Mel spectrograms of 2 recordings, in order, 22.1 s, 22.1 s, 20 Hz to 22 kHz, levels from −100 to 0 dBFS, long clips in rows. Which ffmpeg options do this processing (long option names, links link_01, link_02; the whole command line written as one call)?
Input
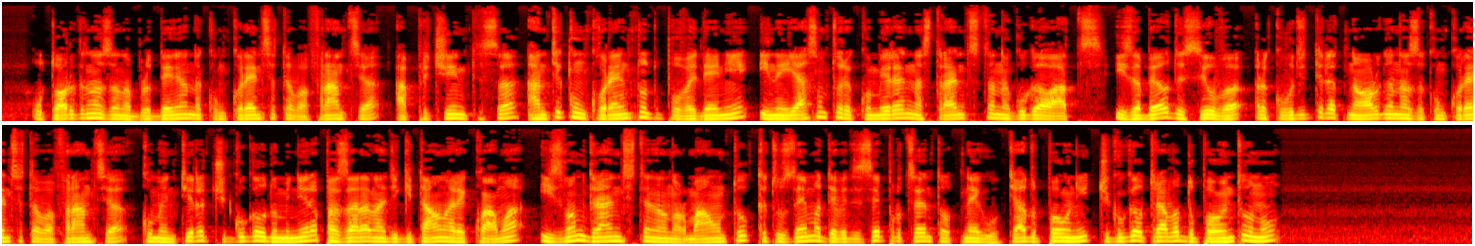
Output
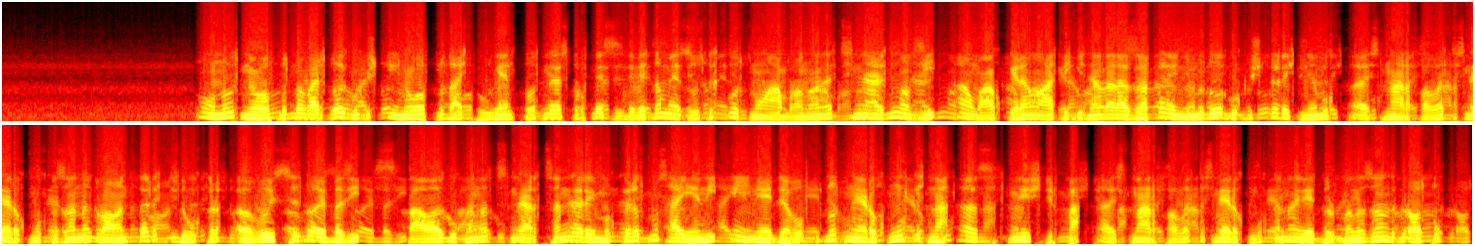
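ffmpeg -i in.wav -filter_complex "[0:a]areverse,lowpass=2900,equalizer=frequency=1900:width_type=o:width=0.28:gain=2.5,asplit=2[link_01][link_02];[link_02]acrusher=bits=2:mode=log:mix=0:aa=0.000001,volume=-6.5dB[link_03];[link_01][link_03]amix=inputs=2:normalize=0,aecho=1:1:359:0.251,volume=5dB" out.wav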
